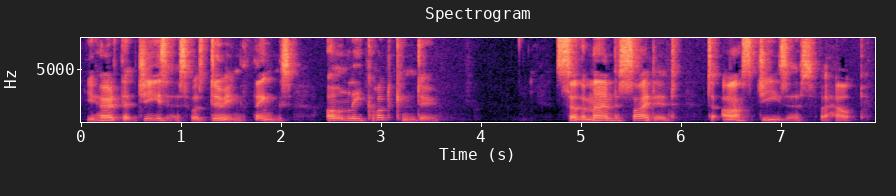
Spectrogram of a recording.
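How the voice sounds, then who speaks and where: A man reading a children's storybook aloud in an expressive narrating style, with deliberate emphasis. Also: fairly high pitch.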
